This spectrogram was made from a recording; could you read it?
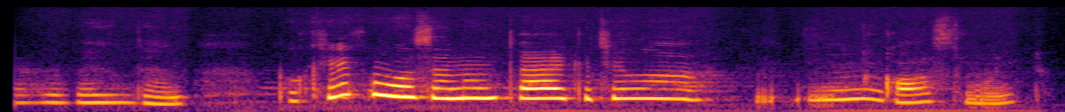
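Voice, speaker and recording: A woman's voice: very high-pitched, expressive, a little slow, darkish tone, slight background noise. A young woman chatting casually as she plays a video game, talking to viewers and cooing at a dog in the game. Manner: chatty, talks to her game dog in baby talk. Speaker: gaming youtuber.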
